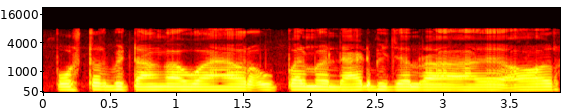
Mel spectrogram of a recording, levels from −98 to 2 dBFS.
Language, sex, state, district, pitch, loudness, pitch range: Hindi, male, Jharkhand, Ranchi, 135 Hz, -14 LUFS, 130-140 Hz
